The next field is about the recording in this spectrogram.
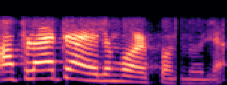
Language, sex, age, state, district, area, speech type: Malayalam, female, 30-45, Kerala, Kannur, rural, conversation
